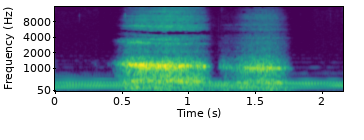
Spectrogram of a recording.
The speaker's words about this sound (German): Konrad kommt an der Haustür an und ist so müde, dass er sie gar nicht mehr öffnen kann. So müde sind wir jetzt, denkt Konrad und gähnt.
